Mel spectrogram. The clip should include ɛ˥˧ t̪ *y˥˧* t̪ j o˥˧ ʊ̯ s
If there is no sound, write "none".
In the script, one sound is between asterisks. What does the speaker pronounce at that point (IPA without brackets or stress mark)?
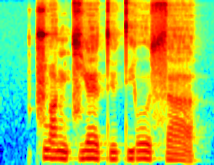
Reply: y˥˧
